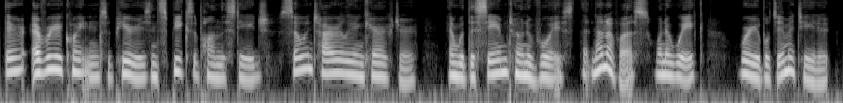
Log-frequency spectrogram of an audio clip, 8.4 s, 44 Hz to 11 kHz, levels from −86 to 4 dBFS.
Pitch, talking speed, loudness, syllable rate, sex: 195 Hz, 220 wpm, -20 LUFS, 7.2 syllables/s, female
